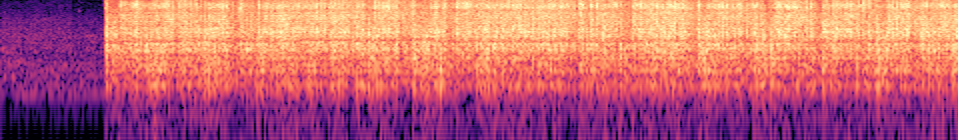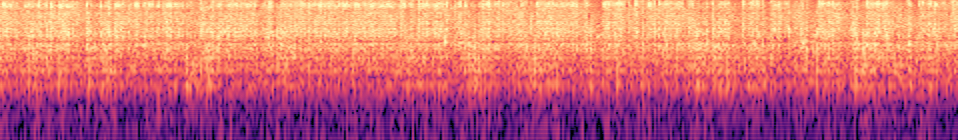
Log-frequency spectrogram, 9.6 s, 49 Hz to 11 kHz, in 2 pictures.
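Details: Chicago Electric ~125 A flux-core welder converted to DC, after repairing a fire from overheating, possibly rusty cable, feed speed turned up: steady crackling hiss like frying bacon, even for nine seconds; stable, healthy arc laying a bead, with rectifier barely warm afterward.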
